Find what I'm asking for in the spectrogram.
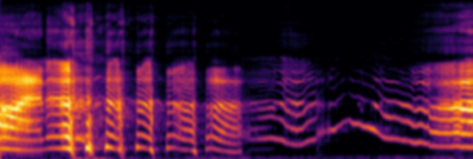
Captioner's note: aang cries; aang is still crying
